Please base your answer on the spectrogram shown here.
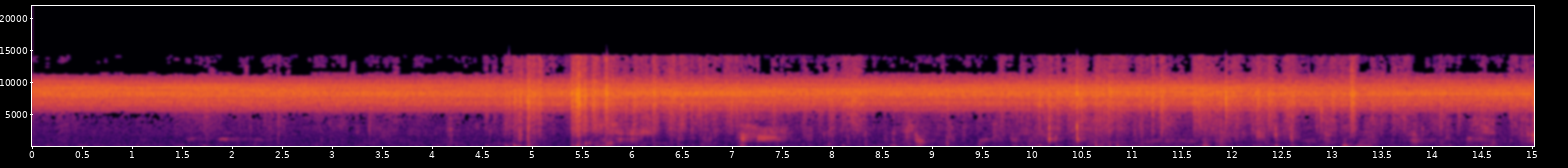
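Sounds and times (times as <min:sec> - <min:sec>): high-pitched insect chorus: 0:00.0 - 0:15.0.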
